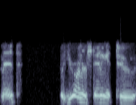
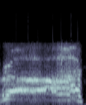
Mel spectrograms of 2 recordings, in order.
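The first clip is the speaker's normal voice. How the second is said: retching roar; 12 semitones higher than usual. Retold or imitated. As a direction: roar it up from the gut like a dragon. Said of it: "retching the loudest roar ever".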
